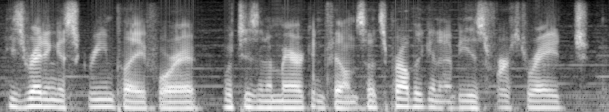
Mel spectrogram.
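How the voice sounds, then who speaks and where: A man's voice: medium pitch, level tone, quick pace, vocal fry, highs cut off, faint music behind. A man hosting a casual movie podcast, enthusiastic and stumbling over foreign film titles. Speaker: podcast host.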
